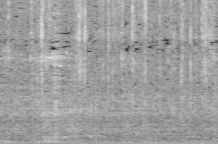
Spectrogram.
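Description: A steady low engine hum, like a motor idling, with a few faint voice fragments.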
